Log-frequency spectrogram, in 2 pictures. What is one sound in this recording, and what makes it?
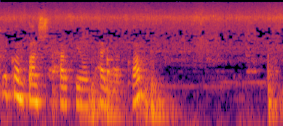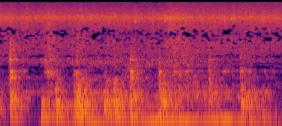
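A wooden spoon scrapes and stirs food in a frying pan.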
